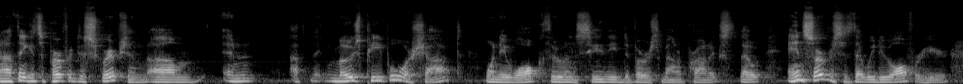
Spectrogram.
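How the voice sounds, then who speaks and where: A somewhat breathy, dark and mellow voice at a fairly quick pace, full of lively intonation. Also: man, medium pitch for a man. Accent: Appalachian. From West Virginia, US. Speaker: company employee. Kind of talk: documentary interview.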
